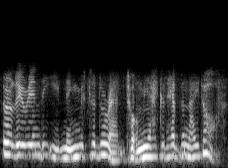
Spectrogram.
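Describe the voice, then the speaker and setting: An actress playing an anxious, loyal female servant in a 1940s radio drama, husky and hesitant, on a muffled old recording. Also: a little high, racing, natural voice. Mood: frightened, upset. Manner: hesitant, deferential.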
